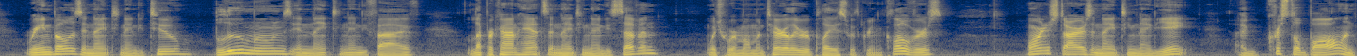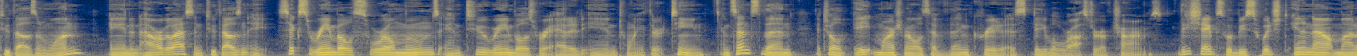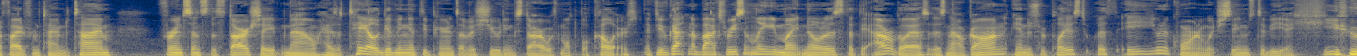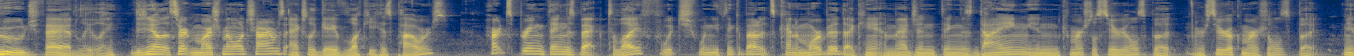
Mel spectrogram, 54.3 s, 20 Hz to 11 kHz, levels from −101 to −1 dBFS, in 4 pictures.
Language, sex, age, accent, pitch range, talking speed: English, male, 20-39, American, 95-125 Hz, 180 wpm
